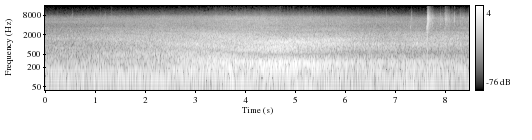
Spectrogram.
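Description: A motor vehicle passing by, its noise swelling to a peak about halfway through and then fading away. A single sharp click near the end.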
